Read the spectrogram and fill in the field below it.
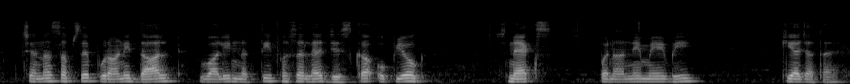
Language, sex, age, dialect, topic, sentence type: Hindi, male, 25-30, Garhwali, agriculture, statement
